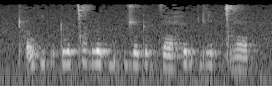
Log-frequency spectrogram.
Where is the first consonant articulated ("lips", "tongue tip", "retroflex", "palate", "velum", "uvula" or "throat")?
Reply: retroflex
